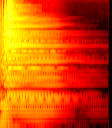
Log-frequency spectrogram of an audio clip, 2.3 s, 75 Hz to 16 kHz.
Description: G sharp Suspended 2nd Suspended 4th G sharp Guitar DADGAD; 6,6,8,6,6,8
